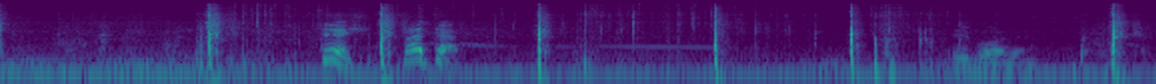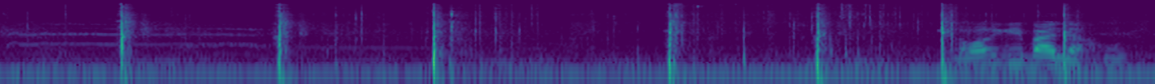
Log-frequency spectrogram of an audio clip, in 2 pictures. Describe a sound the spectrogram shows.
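A hammer strikes rock with sharp, ringing blows.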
